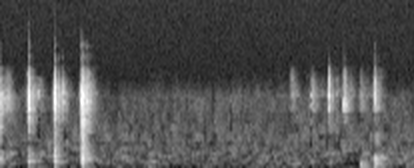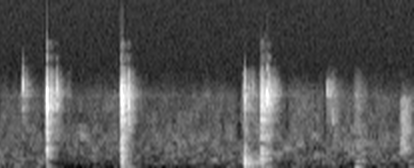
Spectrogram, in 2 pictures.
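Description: Computer keyboard keys tapped for shortcuts during digital painting of a human eye: scattered sharp clicks in small bursts with long quiet gaps, close and crisp, with occasional mouse clicks.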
